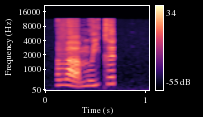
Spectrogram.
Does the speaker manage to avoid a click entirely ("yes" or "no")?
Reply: yes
